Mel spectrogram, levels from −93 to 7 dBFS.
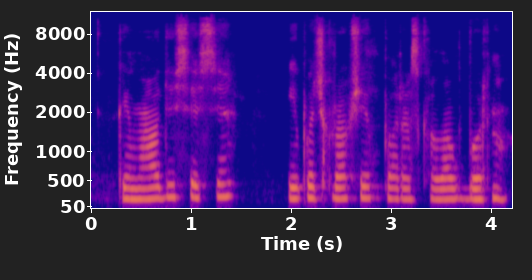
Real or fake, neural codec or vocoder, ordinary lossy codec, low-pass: fake; codec, 24 kHz, 3.1 kbps, DualCodec; Opus, 24 kbps; 10.8 kHz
